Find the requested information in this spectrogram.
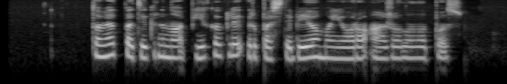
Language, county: Lithuanian, Alytus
